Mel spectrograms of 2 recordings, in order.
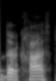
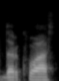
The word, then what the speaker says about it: दरखास्त: और इसको दरखास्त बोलते हैं। फारसी का वर्ड है। दरख्वास्त नहीं होता।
